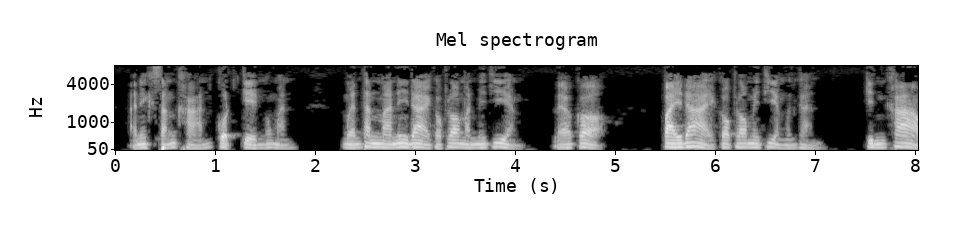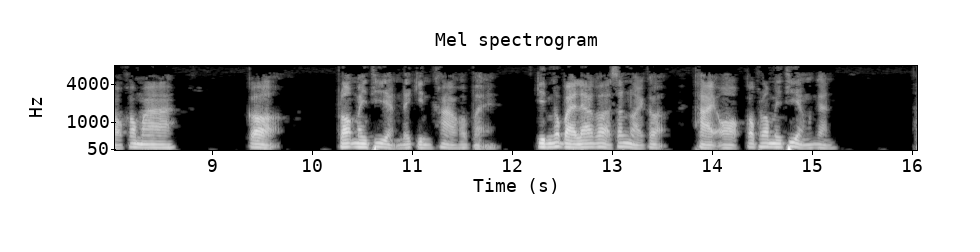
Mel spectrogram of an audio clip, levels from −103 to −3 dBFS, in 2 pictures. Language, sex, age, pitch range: Thai, male, 20-39, 100-130 Hz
